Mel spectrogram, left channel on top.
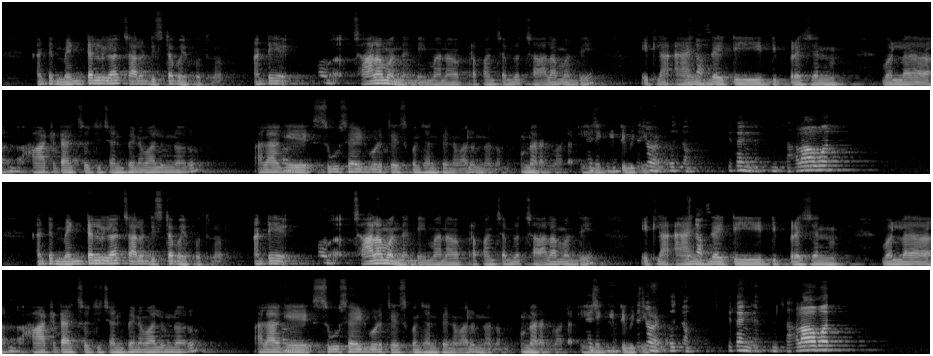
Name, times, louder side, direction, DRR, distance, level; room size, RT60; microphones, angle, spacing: voice 1, 0.3-2.2 2.5-2.9 3.3-5.9 6.4-8.4 8.8-11.3 11.8-16.0, right 2 dB, 15° right, 12 dB, 0.4 m, -29 dB
voice 2, 15.1-16.2 16.6-16.9 17.1-17.6, right 4 dB, 55° right, 12 dB, 0.7 m, -28 dB
15.0 x 5.9 x 5.3 m, 0.82 s
head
